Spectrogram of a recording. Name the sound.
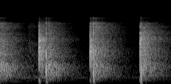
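audience clapping hands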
